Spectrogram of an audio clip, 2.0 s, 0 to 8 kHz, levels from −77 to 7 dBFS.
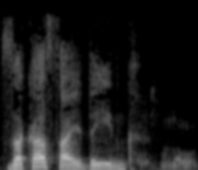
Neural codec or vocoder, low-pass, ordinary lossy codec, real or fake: codec, 16 kHz, 1 kbps, X-Codec, WavLM features, trained on Multilingual LibriSpeech; 7.2 kHz; MP3, 32 kbps; fake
